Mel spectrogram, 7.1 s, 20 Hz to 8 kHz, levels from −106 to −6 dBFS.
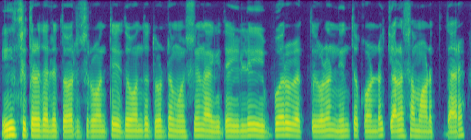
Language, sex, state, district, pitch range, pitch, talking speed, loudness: Kannada, male, Karnataka, Koppal, 110-120 Hz, 115 Hz, 120 wpm, -17 LUFS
